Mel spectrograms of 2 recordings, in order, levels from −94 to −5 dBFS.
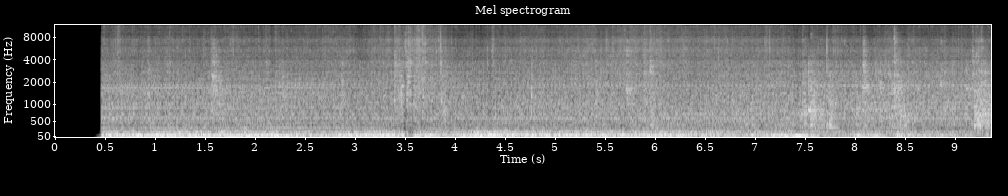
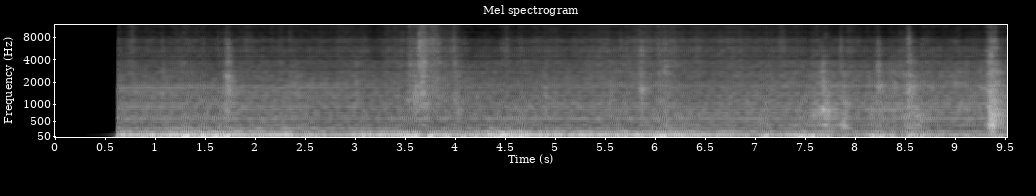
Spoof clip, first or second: second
